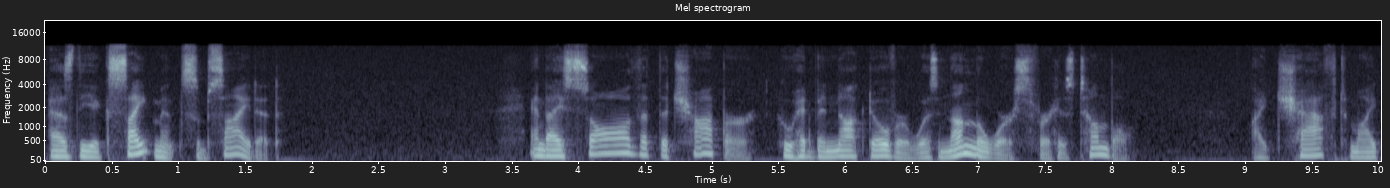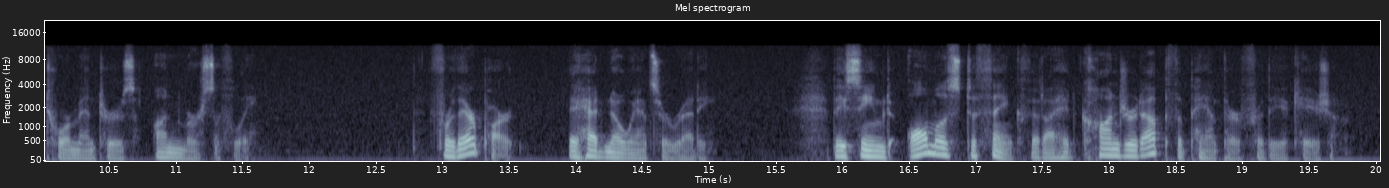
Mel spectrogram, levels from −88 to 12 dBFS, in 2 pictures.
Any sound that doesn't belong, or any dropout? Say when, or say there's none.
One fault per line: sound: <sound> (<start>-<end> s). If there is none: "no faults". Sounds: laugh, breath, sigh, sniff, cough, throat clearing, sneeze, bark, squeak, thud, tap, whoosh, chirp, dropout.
no faults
